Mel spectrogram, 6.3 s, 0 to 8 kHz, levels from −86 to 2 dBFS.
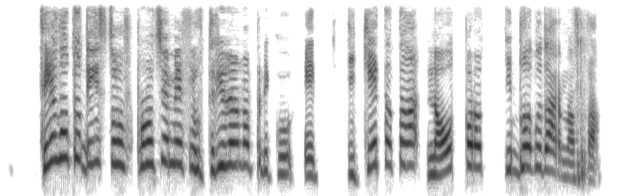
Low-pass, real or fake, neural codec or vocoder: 7.2 kHz; fake; codec, 16 kHz, 2 kbps, FreqCodec, larger model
